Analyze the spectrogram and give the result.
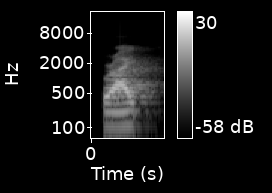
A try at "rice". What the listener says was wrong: No, not right. Rice. Rice, not right. R-I-C-E nhé, có CE là phải có S. Rice.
